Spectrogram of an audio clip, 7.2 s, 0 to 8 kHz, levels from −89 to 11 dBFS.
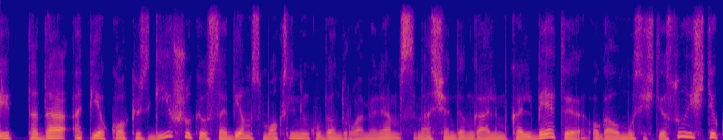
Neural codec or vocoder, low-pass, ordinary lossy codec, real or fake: none; 7.2 kHz; Opus, 24 kbps; real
